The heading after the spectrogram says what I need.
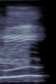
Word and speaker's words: knee: What about knee? What is silent? K silent. K is silent.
